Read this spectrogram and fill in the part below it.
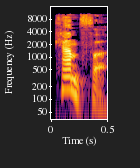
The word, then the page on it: camphor: anglais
